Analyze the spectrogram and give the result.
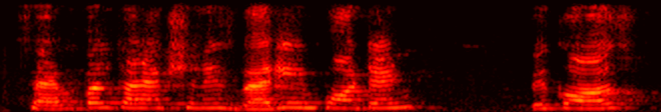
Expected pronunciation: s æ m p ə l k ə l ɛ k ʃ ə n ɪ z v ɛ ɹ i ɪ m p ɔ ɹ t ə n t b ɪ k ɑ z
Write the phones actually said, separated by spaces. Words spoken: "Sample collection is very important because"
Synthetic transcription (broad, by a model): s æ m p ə l k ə n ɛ k ʃ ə n ɪ z v ɛ ɹ i ɪ m p ɔ ɹ t ə n t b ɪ k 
